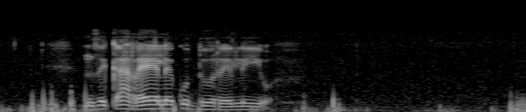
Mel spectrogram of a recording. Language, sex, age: Tsonga, male, 24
